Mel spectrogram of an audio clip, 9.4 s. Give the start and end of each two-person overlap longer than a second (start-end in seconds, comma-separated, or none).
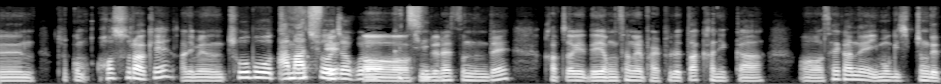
2.8-4.4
